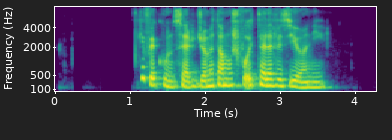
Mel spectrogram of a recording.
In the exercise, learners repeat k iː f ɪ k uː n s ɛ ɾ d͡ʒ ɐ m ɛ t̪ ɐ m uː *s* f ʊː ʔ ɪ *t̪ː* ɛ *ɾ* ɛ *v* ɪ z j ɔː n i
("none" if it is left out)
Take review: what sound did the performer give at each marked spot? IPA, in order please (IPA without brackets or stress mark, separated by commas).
ʃ, t̪ː, l, v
